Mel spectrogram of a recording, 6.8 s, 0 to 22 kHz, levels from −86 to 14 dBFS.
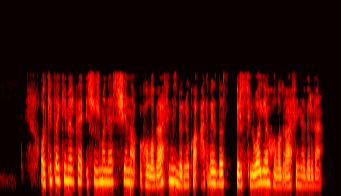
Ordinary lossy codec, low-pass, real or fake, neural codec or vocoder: Opus, 64 kbps; 5.4 kHz; real; none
